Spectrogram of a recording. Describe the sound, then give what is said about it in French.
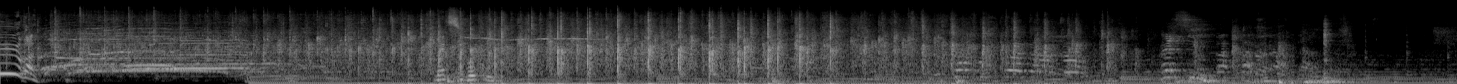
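An audience breaks into sustained applause for a guitarist after a song, dense rapid clapping mixed with some cheering and a bit of laughter, while a voice briefly speaks over it near the start. “Veuillez applaudir très fort à la guitare.”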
